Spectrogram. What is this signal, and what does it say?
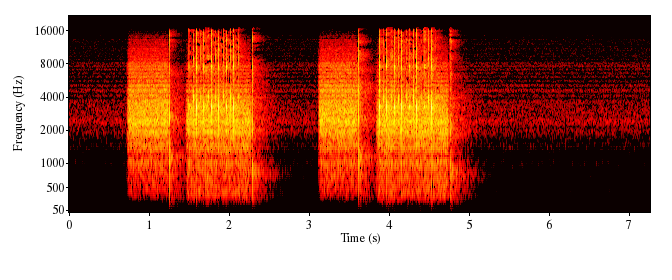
Pulse dialling, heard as a rotary dial, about 11 pulses a second, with room echo. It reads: 7 8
